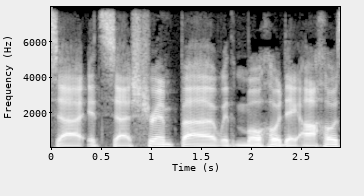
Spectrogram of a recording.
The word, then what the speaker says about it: ajo: I think you mean Mojo. – Okay, yes. It's Ajo. – Mojo to Ajo.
